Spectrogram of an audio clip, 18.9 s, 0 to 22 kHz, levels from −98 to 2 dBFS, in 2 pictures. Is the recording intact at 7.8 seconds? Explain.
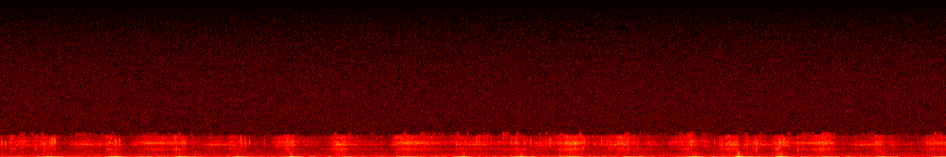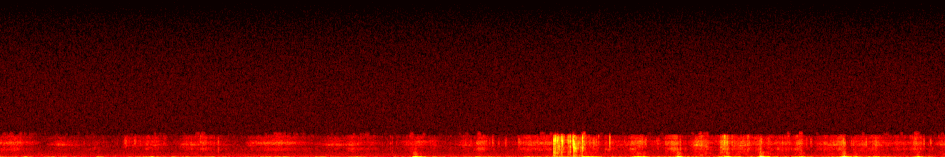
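No. Video or display buzz runs through the whole clip, so it is present at 7.8 seconds too. A screen or video cable is coupling into the audio path. It sounds like a 60 Hz buzz with hash above it, sitting roughly 30 dB below the signal.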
